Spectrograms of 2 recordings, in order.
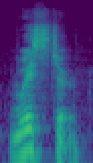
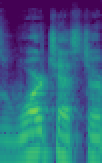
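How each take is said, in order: First: The name is said in a shorter, clipped form. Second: The name is said in a longer, spelled-out form. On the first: The speaker calls it right. "It's Worcester Railers. Worcester" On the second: The speaker calls it wrong. "I used to say this was Worcester"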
